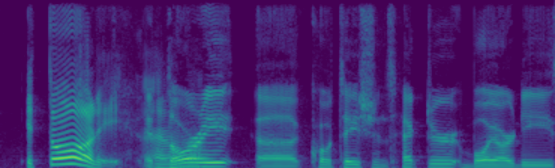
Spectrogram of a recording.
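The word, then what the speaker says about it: Boiardi: Ettore, quotations Hector Boyardee, spelled totally different from the canned ravioli. Well, yeah, we had to Americanize it, like Boy-R-D. Yeah, we literally spelled it Boyard and E-E, and his name is spelled B-O-I-A-R-D-I. Boyardi.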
